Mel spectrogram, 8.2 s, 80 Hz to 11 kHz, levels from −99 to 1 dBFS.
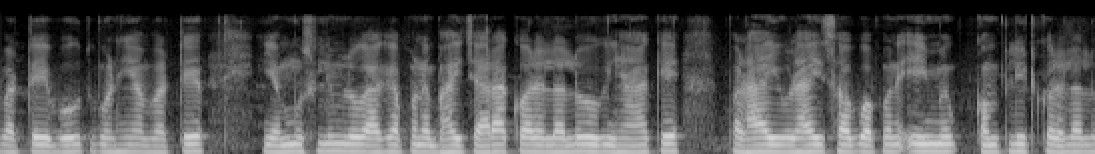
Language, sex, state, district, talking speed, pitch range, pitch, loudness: Bhojpuri, male, Bihar, East Champaran, 170 wpm, 145-150 Hz, 145 Hz, -23 LUFS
